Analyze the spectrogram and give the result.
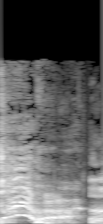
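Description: A single throat clearing, a rough, voiced rasp lasting about a second with a brief catch near the end, heard on its own without any talking.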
